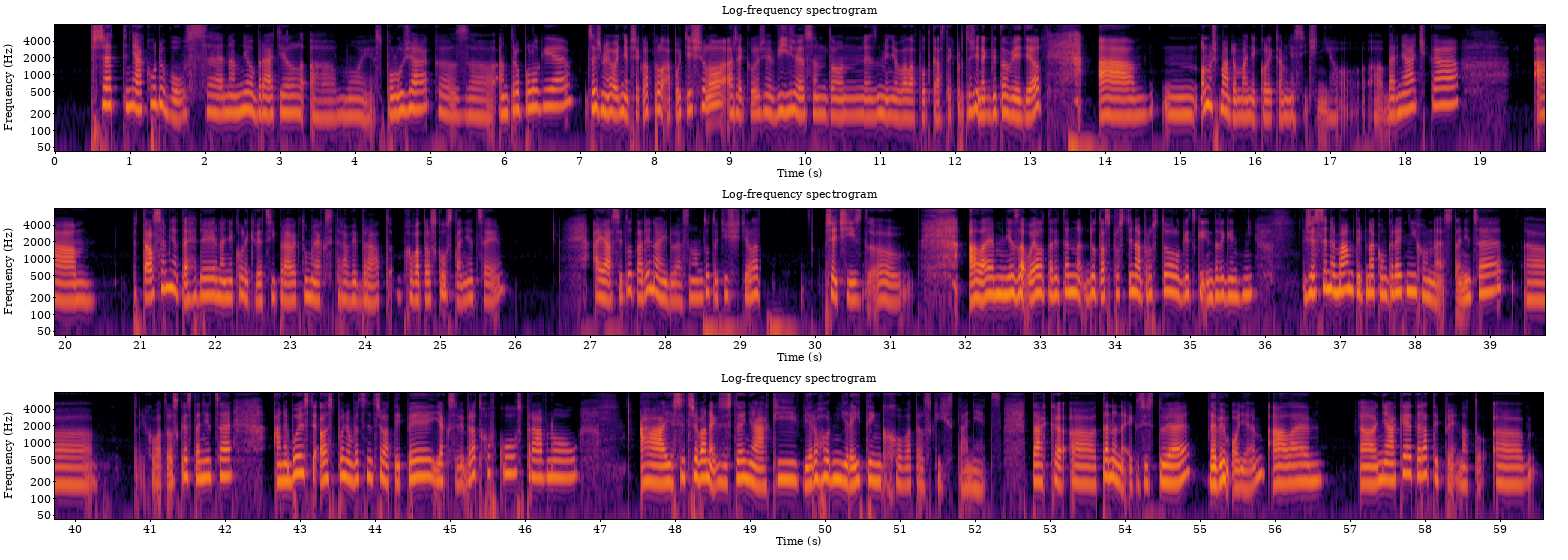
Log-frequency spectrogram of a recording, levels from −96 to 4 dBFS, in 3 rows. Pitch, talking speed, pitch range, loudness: 210 Hz, 125 wpm, 185-245 Hz, -33 LUFS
